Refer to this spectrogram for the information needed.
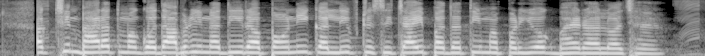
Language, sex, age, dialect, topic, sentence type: Maithili, female, 18-24, Angika, banking, statement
